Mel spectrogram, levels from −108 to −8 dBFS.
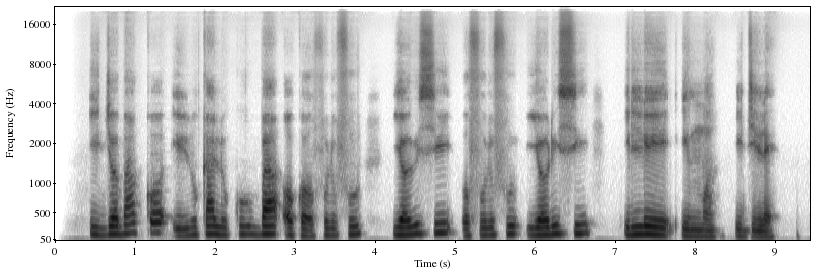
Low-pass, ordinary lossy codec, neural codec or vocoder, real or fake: none; none; autoencoder, 48 kHz, 32 numbers a frame, DAC-VAE, trained on Japanese speech; fake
